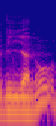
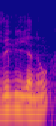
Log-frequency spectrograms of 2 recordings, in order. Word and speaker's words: Vigliano: Alors à l'italienne c'est Vigliano, Oui. mais bon je le prononce Vigliano.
